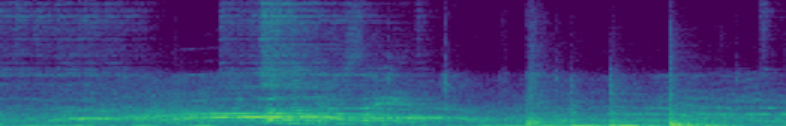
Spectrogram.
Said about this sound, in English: It's a tad cacophonous out there, ladies and gentlemen. It's hard to distinguish one screaming voice from another.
